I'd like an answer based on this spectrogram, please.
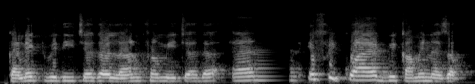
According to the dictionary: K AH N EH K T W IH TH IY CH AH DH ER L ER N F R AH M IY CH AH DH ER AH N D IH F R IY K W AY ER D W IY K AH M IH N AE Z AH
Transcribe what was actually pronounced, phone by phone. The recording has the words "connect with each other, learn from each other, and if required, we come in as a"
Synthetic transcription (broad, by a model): K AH N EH K T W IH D IY CH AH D ER L ER N F R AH M IY CH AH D ER AH N D IH F R IY K W AY ER D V IY K AH M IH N AE Z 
